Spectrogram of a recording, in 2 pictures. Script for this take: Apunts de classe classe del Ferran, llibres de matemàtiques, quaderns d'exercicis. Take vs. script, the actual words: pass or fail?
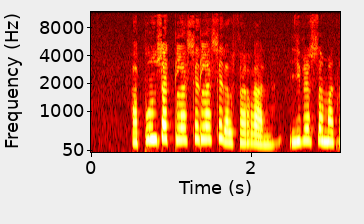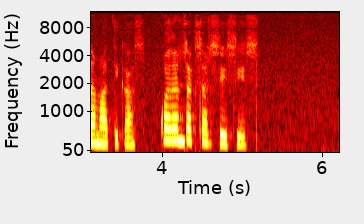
pass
